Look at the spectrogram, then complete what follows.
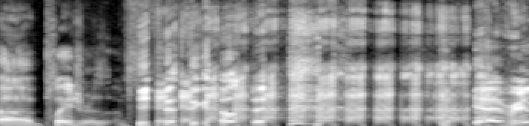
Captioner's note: all laughing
